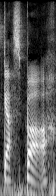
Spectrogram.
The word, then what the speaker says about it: Gaspard: The French pronunciation is Gaspard.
